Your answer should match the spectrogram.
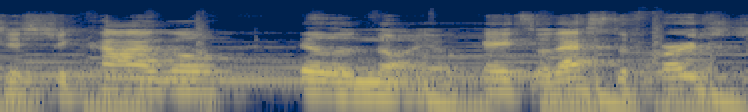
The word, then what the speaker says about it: Illinois: over and say hey the S is silent okay it's just Chicago Illinois okay so that's the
